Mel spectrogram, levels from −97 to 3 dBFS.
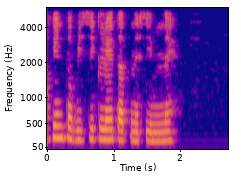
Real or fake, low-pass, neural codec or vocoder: real; 5.4 kHz; none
